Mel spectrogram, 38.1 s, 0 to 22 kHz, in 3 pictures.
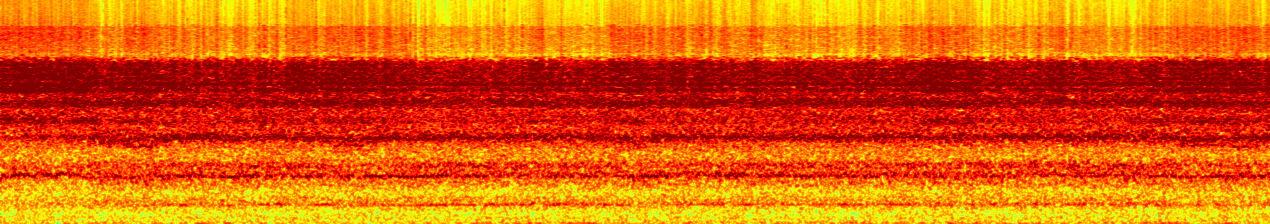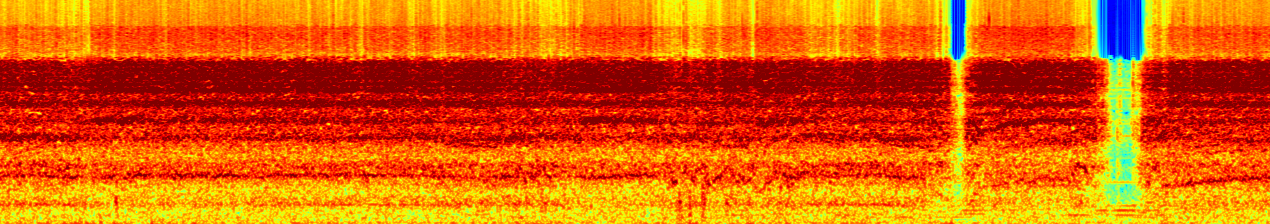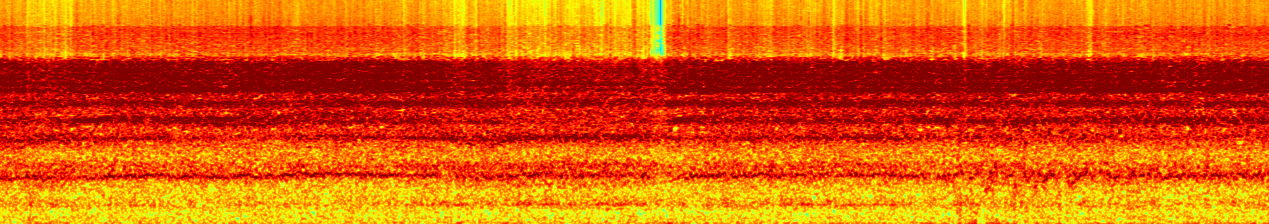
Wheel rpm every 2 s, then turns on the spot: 220, 220, 230, 230, 230, 230, 220, 230, 230, 220, 220, 150, 140, 220, 230, 230, 230, 220, 210.
none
